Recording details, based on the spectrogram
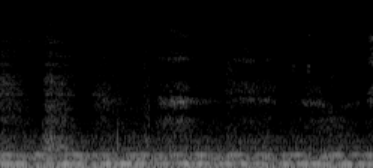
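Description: A young man's anxious, heavy breathing, a run of loud, ragged gasps and snorting inhales and exhales close up, repeating unevenly with no talk.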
